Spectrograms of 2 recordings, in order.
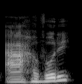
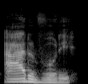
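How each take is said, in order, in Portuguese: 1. O R é um som aspirado, com sopro. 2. O R é uma batida rápida perto dos dentes. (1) "árvore pode ter esse som aspirado aqui do R, árvore, como no Rio de Janeiro" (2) "Em São Paulo, o árvore pode ter esse som parecido com o do barato"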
